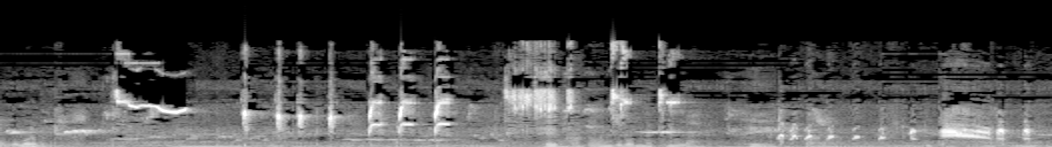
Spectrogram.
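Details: Orange-headed thrush singing in the teler style, a rapid jumble of high chirps, trills and short whistles with a few downslurred notes, over a faint low hum.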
